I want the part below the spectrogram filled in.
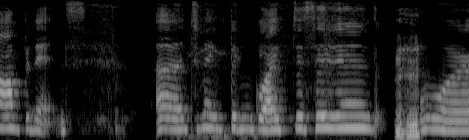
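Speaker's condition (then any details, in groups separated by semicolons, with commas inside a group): Hemiplegic cerebral palsy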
